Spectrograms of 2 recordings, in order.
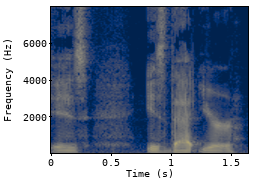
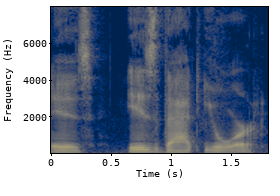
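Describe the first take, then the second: First: Your is said with a short reduced vowel. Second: Your is said with a long full vowel. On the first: "the first reduction, the one with the least changes" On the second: "The full form"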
